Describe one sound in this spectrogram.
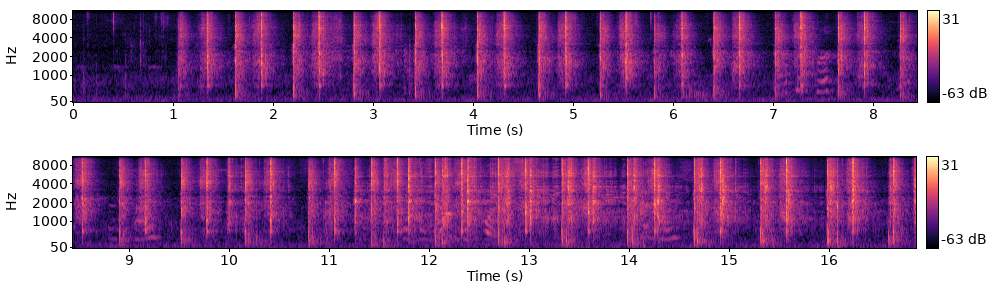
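Pogo sticks thump and squeak rhythmically on pavement, outdoors.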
